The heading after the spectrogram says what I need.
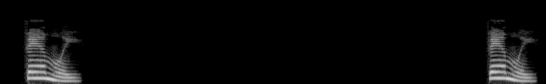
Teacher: It is often pronounced with one less syllable.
